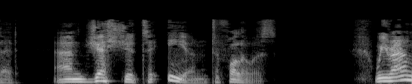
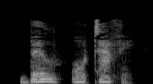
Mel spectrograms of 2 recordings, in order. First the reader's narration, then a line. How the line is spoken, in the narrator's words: he breathed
